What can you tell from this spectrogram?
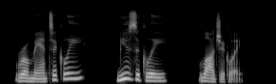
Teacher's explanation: I'm just hopping right over that A. It's the same thing for musically and logically.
